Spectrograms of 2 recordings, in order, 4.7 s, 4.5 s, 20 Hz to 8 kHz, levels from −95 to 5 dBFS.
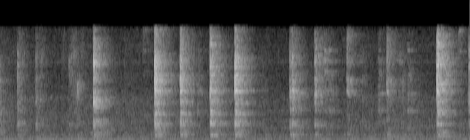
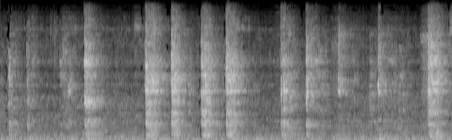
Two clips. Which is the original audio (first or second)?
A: first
